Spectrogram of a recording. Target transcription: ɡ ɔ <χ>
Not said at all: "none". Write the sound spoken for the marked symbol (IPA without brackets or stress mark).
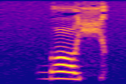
ç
